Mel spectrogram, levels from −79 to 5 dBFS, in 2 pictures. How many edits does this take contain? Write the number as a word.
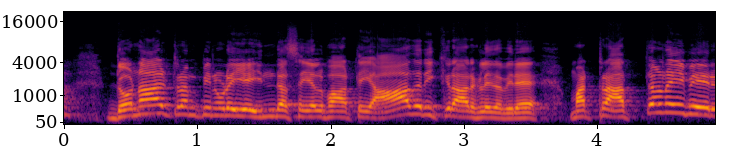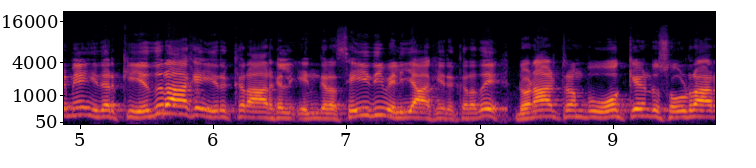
one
